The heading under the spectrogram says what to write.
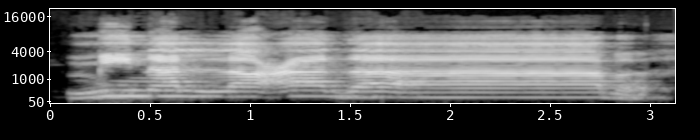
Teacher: تو وقف کی صورت میں با کو ساکن کر دیں گے، زال کو الف مدہ کی وجہ سے کھینچتے ہوئے اس با ساکن کے ساتھ ملائیں گے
